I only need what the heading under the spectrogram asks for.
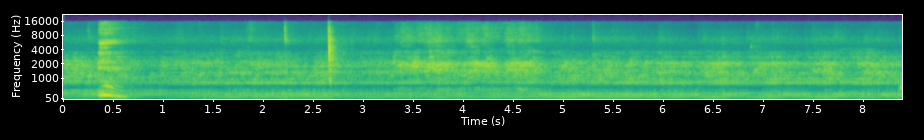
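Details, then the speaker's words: Whirlpool washer in diagnostic test mode: before the low-speed spin test it flashes because water is still in the tub, so the drain pump runs to empty it with a steady, even low hum, no grinding or rattle; normal drain pump operation. "okay well apparently it's a flashing at me so there must be still some water in the tub there so we'll go back and drain some water"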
